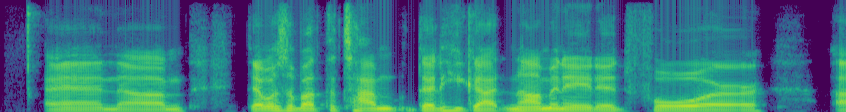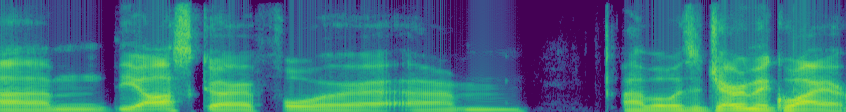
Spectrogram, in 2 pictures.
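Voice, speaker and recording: Fairly slow, monotone and flat delivery from a man. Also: medium pitch for a man. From Germany. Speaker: actor and TV presenter. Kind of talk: casual chat.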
